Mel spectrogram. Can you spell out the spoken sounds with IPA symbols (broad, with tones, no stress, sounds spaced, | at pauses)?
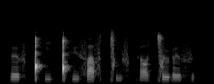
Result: ø˦ f ǃʰ i˦ ǃʰ y˦ f a˨ f ǀ i˨ f k ɑ˨ ǀ y˦ ɽ ø˦ f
